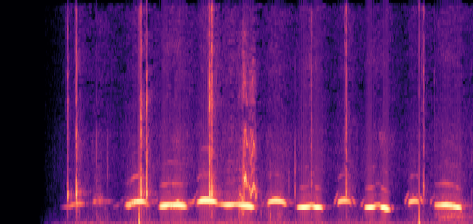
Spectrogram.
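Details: Ten-year-old sooty-headed bulbul kept by an owner, singing a series of clear whistled notes, each slurring down slightly, about two per second, with a few sharp clicks between phrases.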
